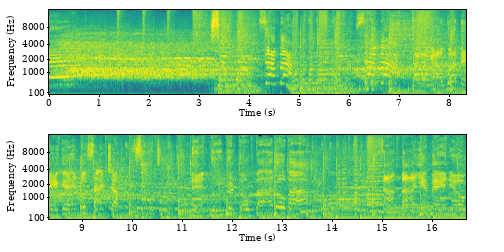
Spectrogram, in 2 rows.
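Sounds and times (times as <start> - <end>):
crowd cheering and yelling: 0.0 - 16.6
Korean pop song with vocals: 3.0 - 4.9, 6.1 - 16.6
speech: 8.6 - 9.9.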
